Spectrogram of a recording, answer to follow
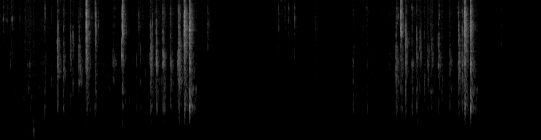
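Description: Faint typing on a computer keyboard in two quick runs of keystrokes, the first lasting a couple of seconds and the second starting about six seconds in, with a few stray key clicks in between.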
